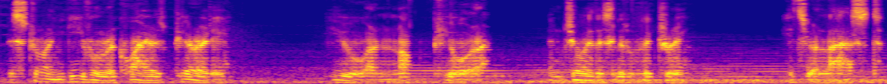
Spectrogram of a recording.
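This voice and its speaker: An actor playing a bitter, vengeful villain in a video game, speaking in measured, grandiose threats. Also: male voice, a bass voice, heavily acted. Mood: scornful. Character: menacing vengeful villain, bitter fallen master. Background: clear background music.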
